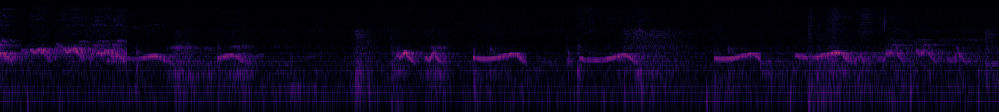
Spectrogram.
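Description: Birds call repeatedly outdoors, a series of short, rising-and-falling tonal notes at a steady interval over soft background ambience, clear, with no one talking.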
